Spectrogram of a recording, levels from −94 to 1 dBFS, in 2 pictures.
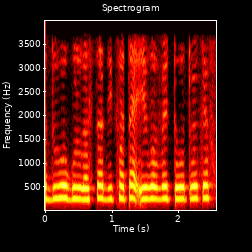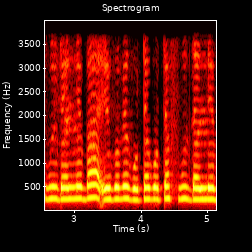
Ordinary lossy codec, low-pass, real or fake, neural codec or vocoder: AAC, 24 kbps; 3.6 kHz; fake; codec, 16 kHz, 16 kbps, FreqCodec, smaller model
